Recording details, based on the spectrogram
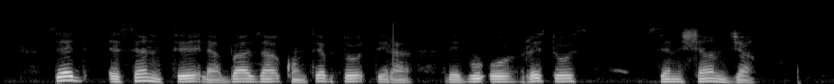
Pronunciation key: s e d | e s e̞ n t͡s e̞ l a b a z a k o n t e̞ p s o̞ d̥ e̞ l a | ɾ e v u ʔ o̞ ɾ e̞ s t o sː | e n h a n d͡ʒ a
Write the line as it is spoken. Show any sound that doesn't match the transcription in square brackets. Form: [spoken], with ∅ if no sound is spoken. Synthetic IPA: s e d | e s e̞ n t͡s e̞ l a b a z a k o n [t͡s] e̞ p [t] o̞ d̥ e̞ l a | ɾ e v u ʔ o̞ ɾ e̞ s t o sː | e n [ʃ] a n d͡ʒ a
